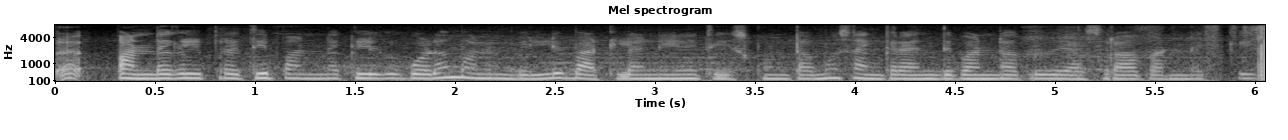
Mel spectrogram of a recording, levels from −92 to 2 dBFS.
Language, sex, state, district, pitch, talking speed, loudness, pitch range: Telugu, female, Andhra Pradesh, Visakhapatnam, 215 Hz, 150 wpm, -24 LUFS, 205-225 Hz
